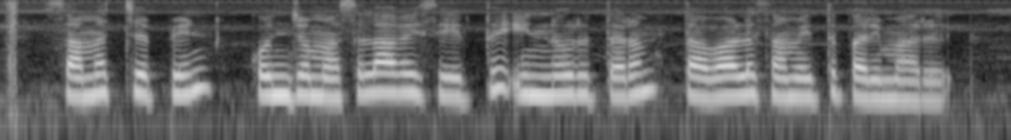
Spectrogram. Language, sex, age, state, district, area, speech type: Tamil, female, 18-30, Tamil Nadu, Thoothukudi, rural, read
